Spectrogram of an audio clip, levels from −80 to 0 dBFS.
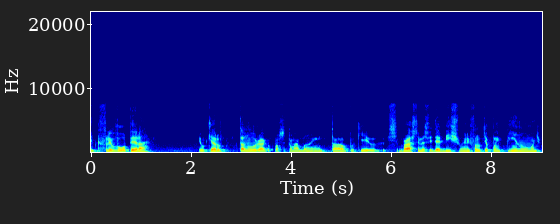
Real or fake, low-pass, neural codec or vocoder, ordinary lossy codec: fake; none; codec, 16 kHz, 2 kbps, X-Codec, WavLM features, trained on Multilingual LibriSpeech; none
